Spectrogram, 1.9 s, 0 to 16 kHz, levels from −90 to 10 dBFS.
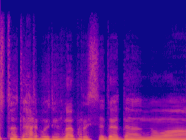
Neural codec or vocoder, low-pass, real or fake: codec, 32 kHz, 1.9 kbps, SNAC; 14.4 kHz; fake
